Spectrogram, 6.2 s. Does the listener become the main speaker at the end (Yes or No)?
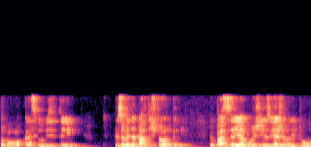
No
